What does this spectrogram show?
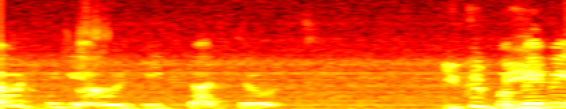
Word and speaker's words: Gadot: pronounces her name, because everyone pronounces it as if it's French, but she's fucking Israeli. Like, why would it be a silent T?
